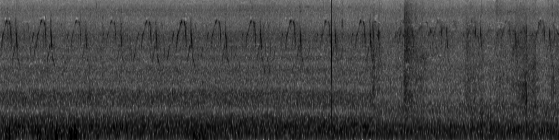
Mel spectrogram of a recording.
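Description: A bird calling a short high note over and over, about two to three times a second, over steady outdoor background noise. There is a single sharp click about four seconds in, and a few brief rustles near the end.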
